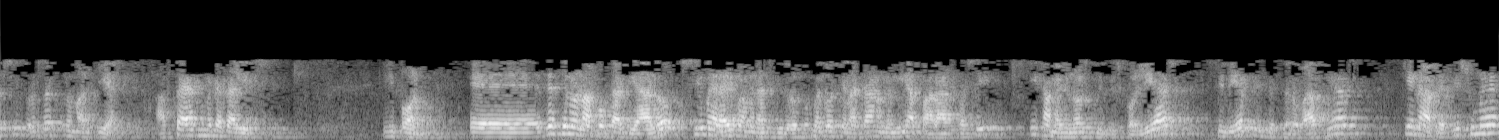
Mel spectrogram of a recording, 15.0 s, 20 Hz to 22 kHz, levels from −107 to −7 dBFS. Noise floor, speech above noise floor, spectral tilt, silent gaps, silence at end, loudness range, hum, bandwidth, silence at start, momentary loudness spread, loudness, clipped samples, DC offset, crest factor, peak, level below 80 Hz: -52 dBFS; 29 dB; -11 dB/octave; none; 0 s; 6 LU; none; 4 kHz; 0 s; 15 LU; -23 LUFS; under 0.1%; under 0.1%; 20 dB; -4 dBFS; -54 dBFS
